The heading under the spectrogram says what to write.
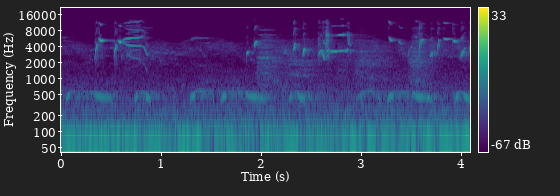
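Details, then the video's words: European goldfinch from the countryside, recorded in 2022: scattered high twittering and tinkling notes come in short bursts. A dove coos steadily and softly underneath, with a low hum of background noise. "Jilguero campero"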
